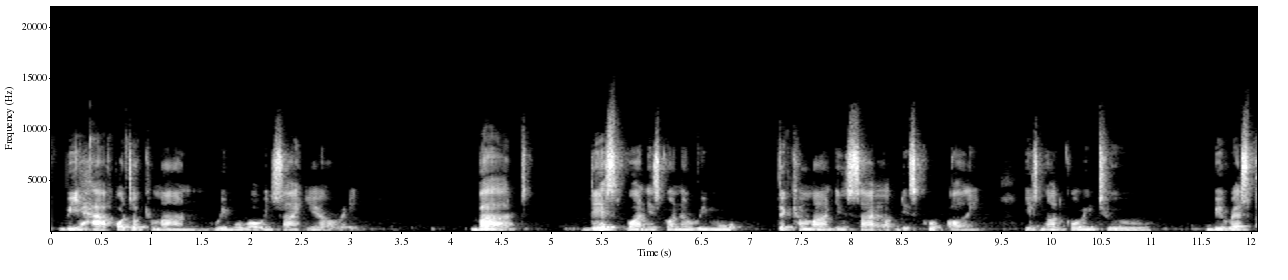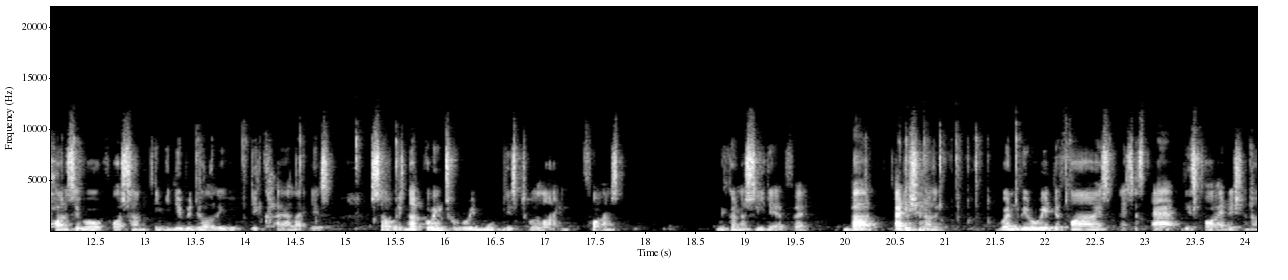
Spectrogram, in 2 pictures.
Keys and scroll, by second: 0.0-1.2 typing, 12.3 k, 14.1 j, 14.7 k, 15.2 j, 21.8 h, 22.4 l.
